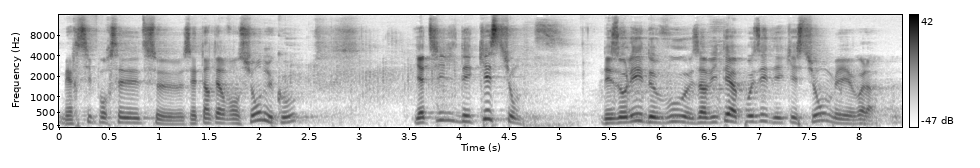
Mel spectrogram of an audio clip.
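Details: Adult male speaker; Normal speech.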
